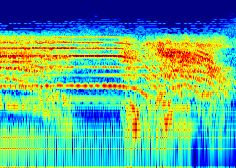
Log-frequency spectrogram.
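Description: Two electric guitars played together, holding a chord whose notes bend up and down in pitch.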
